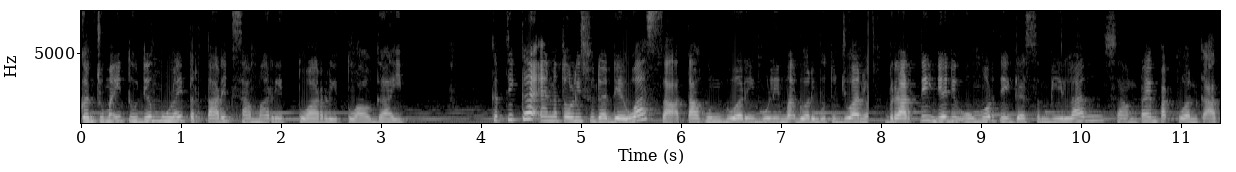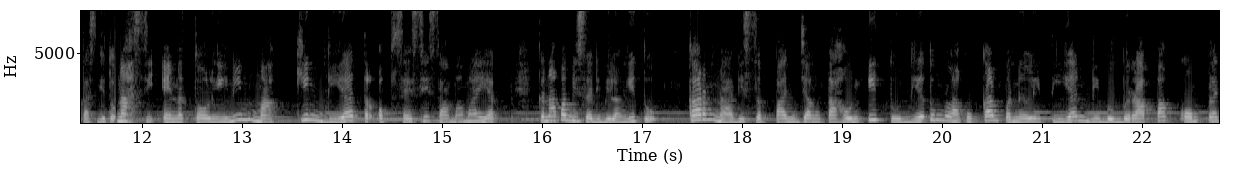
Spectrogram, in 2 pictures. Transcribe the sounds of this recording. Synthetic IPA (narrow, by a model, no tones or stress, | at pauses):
bukant͡ʃumait̪udiamulajt̪ərt̪aɾɪksamaɾit̪ualːit̪ualɡaɪp̚ | kət̪ikaʔenat̪olisudahdewasa̰t̪aɦʊnduaɾibulimaduaɾibut̪ud͡ʒuanbəɾart̪idiadiumʊrt̪iɡasəmbilansampajəmpat̪̚puluankəa̰t̪asɡit̪unahsiʔenat̪oliːnimakɪndiat̪ərɔp̚sesisamamajat̪̚ | kənapabisadibilaŋɡit̪u | kaɾənadisəpaɲd͡ʒaŋt̪aɦʊnit̪udiat̪ʊhməlakukanpənəlit̪iandibəbəɾapakɔmplɛ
